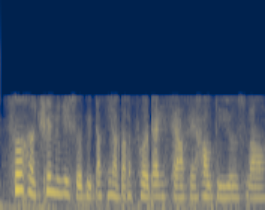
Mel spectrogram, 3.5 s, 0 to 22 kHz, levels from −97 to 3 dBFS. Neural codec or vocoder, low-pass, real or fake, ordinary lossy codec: codec, 16 kHz in and 24 kHz out, 0.6 kbps, FireRedTTS-2 codec; 7.2 kHz; fake; AAC, 16 kbps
